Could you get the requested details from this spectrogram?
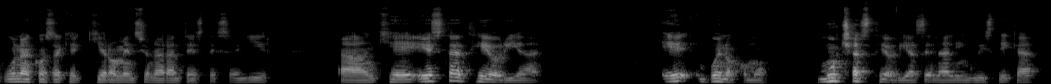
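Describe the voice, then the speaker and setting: A man giving an unscripted university lecture, slow and hesitant with many fillers. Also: fairly low pitch. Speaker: university Spanish instructor.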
